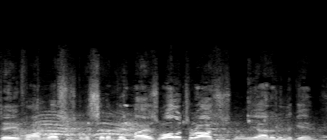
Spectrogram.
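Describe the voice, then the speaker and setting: Noticeable background noise behind pitch that swings very widely. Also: man. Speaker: sports broadcaster. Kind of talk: basketball play-by-play commentary. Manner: fast, excited.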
